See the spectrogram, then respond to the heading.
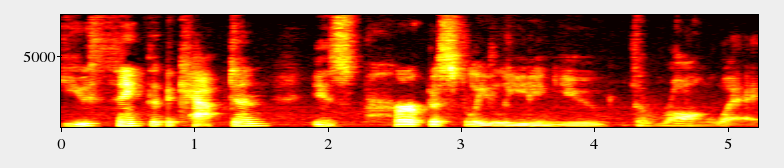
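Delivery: low-pitched, creepy half-whisper. Game master retelling a hint half-whispered to one player; retelling a creepy half-whisper. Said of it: "I just whispered across to them".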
